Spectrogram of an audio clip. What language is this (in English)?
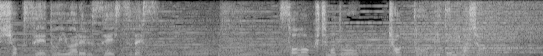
Japanese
